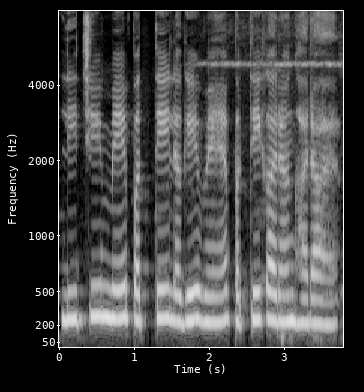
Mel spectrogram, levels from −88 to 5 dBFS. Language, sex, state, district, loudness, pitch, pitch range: Hindi, female, Jharkhand, Deoghar, -13 LUFS, 240 Hz, 230-255 Hz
